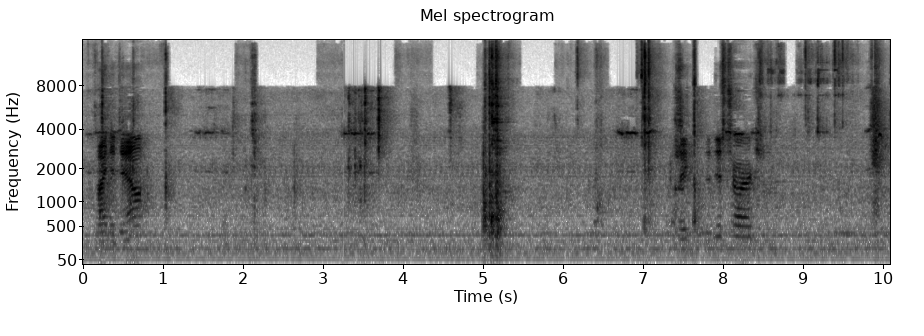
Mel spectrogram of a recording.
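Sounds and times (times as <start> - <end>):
metal hardware clicking and clattering: 9.0 - 9.6.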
